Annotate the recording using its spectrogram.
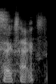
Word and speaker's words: heX: No one pronounces it that way. There's always someone who will. – It's hex. – It's hex. Okay, well, I like that.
